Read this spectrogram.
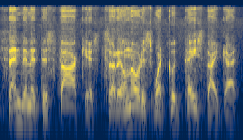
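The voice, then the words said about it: Cartoon fish, Brooklyn accent. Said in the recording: “a low-class tuna with a Brooklyn accent”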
